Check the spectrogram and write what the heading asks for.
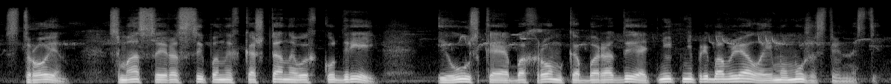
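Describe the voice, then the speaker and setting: A man narrating an audiobook in a measured, unhurried reading. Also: fairly low pitch, mellow. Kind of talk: scripted narration.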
